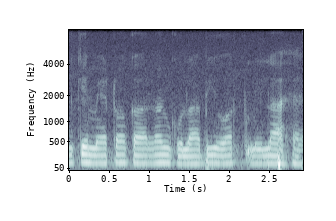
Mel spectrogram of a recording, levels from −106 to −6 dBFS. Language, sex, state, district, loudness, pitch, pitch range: Hindi, male, Jharkhand, Deoghar, -21 LUFS, 120 Hz, 115-125 Hz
